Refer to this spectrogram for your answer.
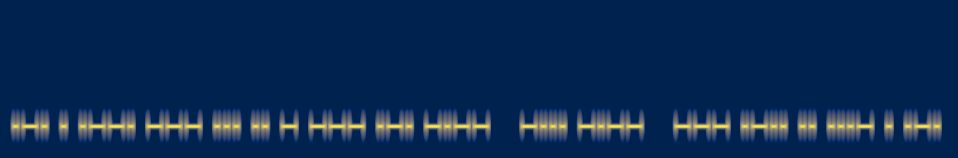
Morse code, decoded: REPOSITORY BY OLIVER

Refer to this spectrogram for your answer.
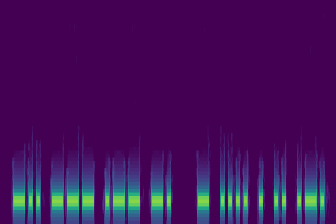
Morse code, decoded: DOWN THEIR

